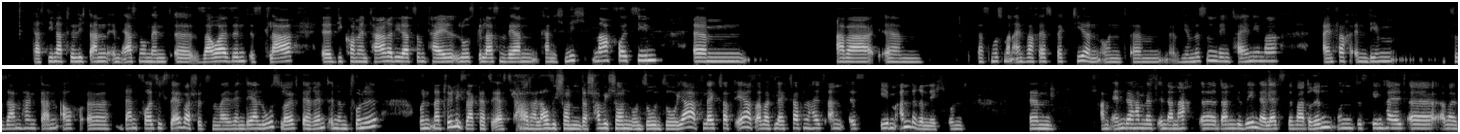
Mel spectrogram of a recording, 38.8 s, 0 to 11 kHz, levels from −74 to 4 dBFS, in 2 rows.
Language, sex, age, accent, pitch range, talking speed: German, female, 20-39, German, 190-225 Hz, 175 wpm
